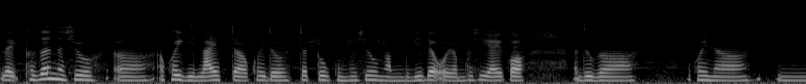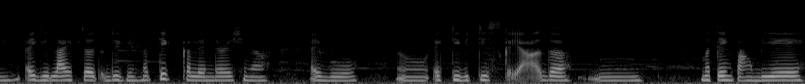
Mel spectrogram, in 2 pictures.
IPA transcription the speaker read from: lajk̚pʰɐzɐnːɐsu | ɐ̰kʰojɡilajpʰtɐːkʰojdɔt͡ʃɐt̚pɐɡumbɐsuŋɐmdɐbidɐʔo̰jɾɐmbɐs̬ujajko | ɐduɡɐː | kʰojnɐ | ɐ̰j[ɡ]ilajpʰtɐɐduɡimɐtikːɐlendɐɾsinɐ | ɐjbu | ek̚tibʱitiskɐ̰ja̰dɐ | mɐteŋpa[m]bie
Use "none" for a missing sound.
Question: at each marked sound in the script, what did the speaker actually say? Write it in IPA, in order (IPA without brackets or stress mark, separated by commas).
ɡ, ŋ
